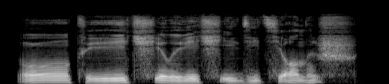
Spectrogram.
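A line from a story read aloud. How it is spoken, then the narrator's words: Very tender panther voice. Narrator (Russian): сказала черная пантера очень нежно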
